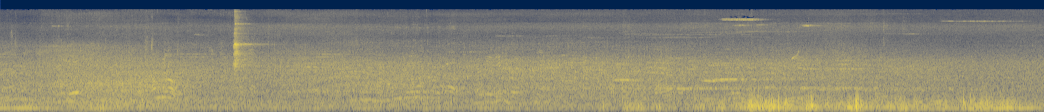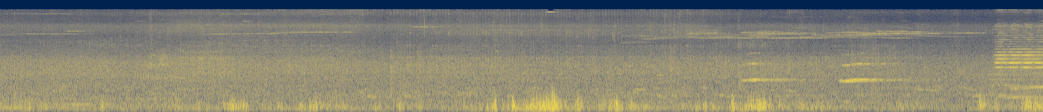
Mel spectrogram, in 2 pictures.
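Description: City traffic hums steadily outdoors.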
